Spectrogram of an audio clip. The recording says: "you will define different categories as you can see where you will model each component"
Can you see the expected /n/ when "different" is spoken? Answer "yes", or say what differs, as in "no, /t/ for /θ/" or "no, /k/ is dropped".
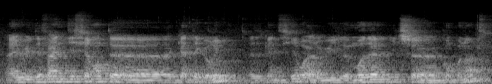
no, /n/ is dropped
